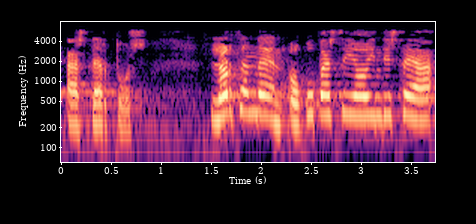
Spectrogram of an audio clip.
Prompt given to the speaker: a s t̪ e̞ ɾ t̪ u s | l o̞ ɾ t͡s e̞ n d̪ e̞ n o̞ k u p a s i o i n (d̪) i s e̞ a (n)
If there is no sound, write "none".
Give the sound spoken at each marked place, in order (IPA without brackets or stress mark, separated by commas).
d̪, none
